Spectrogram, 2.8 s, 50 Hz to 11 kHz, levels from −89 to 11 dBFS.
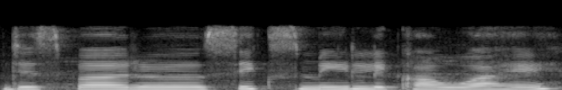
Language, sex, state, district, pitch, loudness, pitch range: Hindi, female, Madhya Pradesh, Bhopal, 235 Hz, -13 LUFS, 230-245 Hz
